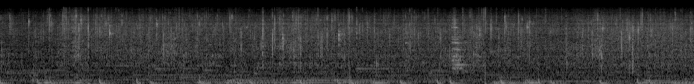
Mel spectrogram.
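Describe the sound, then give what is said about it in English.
Eggplant slices frying in oil in a pan make a continuous soft sizzle, with many small crackles and pops scattered through it at a fairly low, even level. “Add a little bit more oil. continue until all the eggplant slices are used up.”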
